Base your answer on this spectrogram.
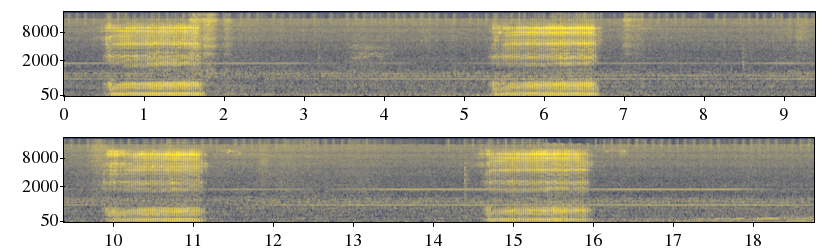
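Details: A sleepy female dog snoring: four rough, rattling inhalations, each lasting over a second, recurring about every four to five seconds with quiet breathing in between, indoors.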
